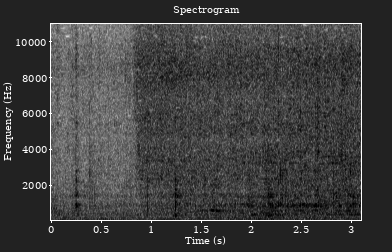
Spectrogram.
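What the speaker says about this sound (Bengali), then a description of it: "এই পেস্ট করা বা গ্রেট করা পেঁয়াজ রসুনটা ভালো করে ভেজে নিতে হবে" Grated onion and garlic paste hits hot oil with a salted sizzle for a Bengali bhetki fish curry, the frying swelling louder after a moment into a dense, steady close hiss with light stirring.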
